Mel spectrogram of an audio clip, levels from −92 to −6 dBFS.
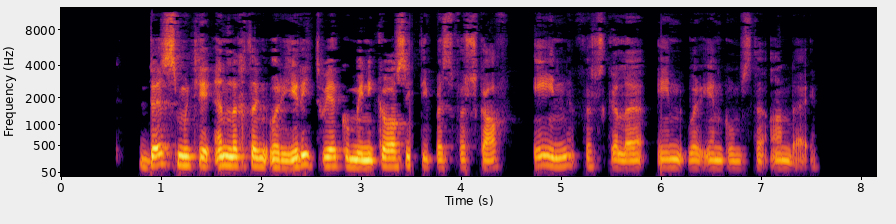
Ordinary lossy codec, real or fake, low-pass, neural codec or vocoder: AAC, 48 kbps; real; 10.8 kHz; none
